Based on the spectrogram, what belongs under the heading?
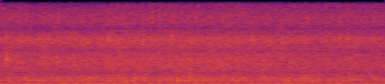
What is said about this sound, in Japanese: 家の中で聞く雨の音、いいですよね。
